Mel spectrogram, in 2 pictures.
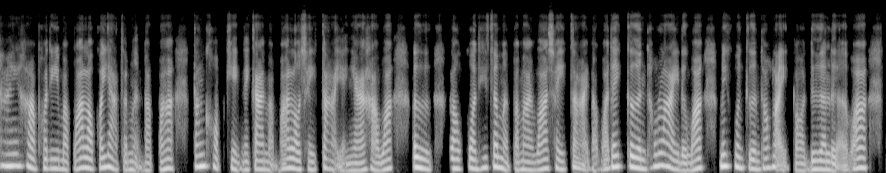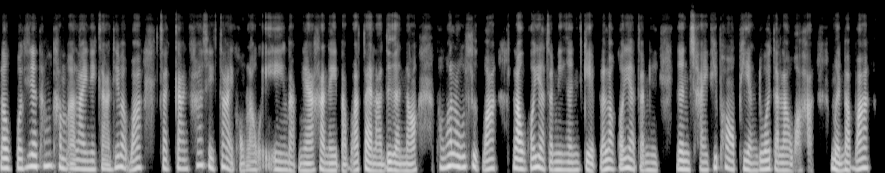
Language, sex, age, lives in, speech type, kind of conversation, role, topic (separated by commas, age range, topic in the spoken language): Thai, female, 30-34, Thailand, conversation, advice, user, ฉันควรตั้งขอบเขตการใช้จ่ายส่วนตัวอย่างไร และจะเข้าใจทริกเกอร์ทางจิตใจที่ทำให้ใช้เงินเกินได้อย่างไร?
